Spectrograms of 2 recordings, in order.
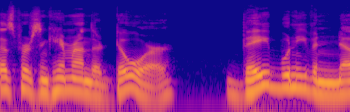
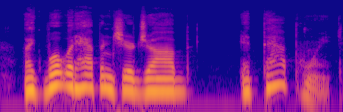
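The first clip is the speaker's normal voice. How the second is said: worried, caring, concerned tone. Demonstrating how the speaker questions people about their plans, in a concerned tone. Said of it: "I go into that concern tone".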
